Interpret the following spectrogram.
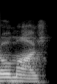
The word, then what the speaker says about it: homage: believe it is we that's why the h is silent okay all right john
